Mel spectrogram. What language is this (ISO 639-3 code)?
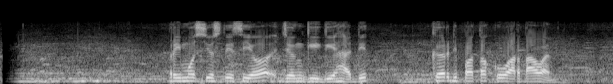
sun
